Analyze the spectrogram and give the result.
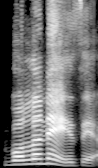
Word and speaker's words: Bolognese: How do you say that? – Bolognese.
